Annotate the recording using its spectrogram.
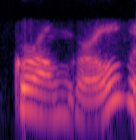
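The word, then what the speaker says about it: Kurongkurl: So Grongrol with the emphasis on the first syllable, and Gadigin, again, with the emphasis on the first syllable.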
